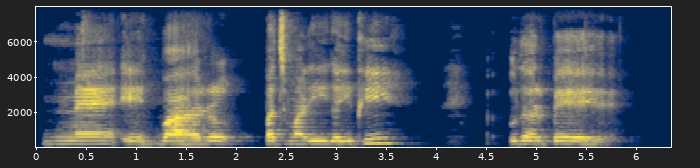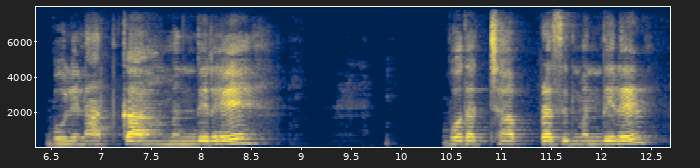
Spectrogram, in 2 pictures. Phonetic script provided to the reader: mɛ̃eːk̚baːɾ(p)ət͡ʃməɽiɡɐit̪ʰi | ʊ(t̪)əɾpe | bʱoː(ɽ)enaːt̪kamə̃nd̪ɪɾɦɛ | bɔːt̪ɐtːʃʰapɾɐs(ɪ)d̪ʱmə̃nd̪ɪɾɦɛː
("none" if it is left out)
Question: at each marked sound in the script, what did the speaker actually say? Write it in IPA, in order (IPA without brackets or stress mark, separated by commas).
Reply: p, d̪, l, ɪ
